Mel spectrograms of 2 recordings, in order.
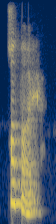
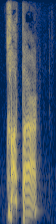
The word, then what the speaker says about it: Qatar: It's not an emphatic k noise at all. – Better. – Something like that. The second syllable of the word has a dark twist. – It is. Oh. So the accurate pronunciation of the name of the country is Qatar.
